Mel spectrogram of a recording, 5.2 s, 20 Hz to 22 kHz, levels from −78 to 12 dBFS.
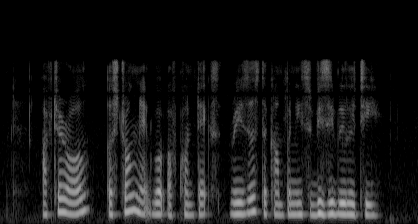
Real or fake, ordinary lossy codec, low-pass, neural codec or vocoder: real; none; 7.2 kHz; none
